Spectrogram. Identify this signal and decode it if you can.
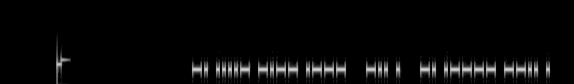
Morse code, heard as a keyed tone, about 40 wpm, 700 Hz. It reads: N4YJ DE N1ZE
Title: USA Callsign DE Callsign - 4 Characters - 40wpm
